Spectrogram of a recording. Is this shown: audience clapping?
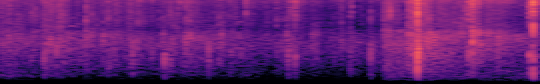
yes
